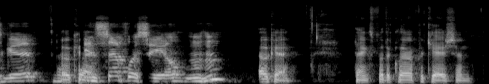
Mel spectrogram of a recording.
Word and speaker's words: encephalocele: brother daniel who's 22 who has hydrocephalus and encephalocele if that's how you pronounce it that sounds good okay encephalocele okay thanks for the clarification sure let's start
